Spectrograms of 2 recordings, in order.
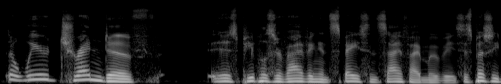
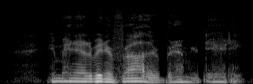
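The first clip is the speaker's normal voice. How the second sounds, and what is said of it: Movie character impression. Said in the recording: “It's a great impression.”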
